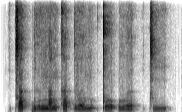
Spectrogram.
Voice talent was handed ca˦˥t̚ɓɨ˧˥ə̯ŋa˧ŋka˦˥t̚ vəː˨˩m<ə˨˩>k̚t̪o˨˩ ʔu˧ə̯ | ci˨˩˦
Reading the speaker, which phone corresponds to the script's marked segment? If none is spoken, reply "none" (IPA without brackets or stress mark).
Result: ə˨˩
